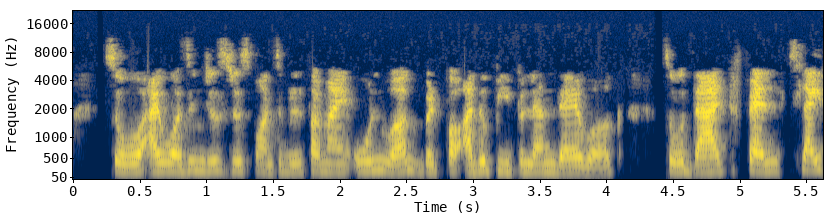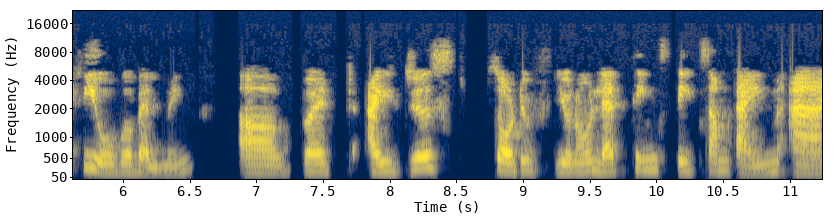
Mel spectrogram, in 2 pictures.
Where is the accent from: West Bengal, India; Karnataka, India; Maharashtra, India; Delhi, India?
Delhi, India; I've been born and raised in Delhi. So I was in Delhi at that time as well.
